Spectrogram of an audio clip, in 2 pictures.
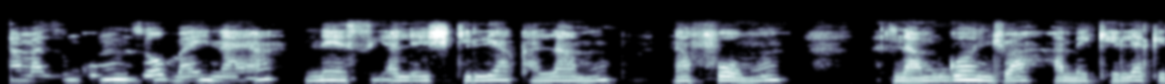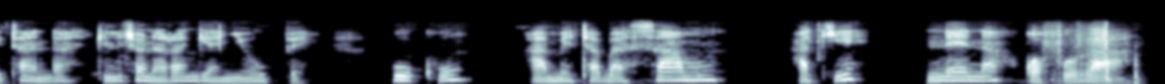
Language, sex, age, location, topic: Swahili, female, 25-35, Mombasa, health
